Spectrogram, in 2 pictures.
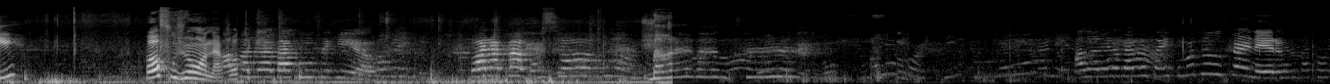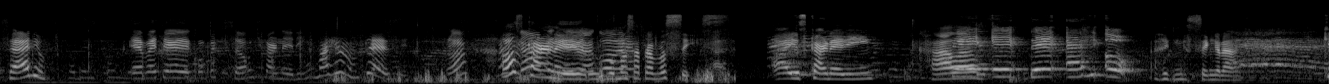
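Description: At 6.72 s the input likely switched to a poorer device: from there to the end, nothing passes above 10.5 kHz, the level drops about 10 dB, and new background noise appears.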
